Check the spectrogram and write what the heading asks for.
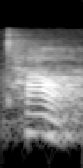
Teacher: That would be a short falling tone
